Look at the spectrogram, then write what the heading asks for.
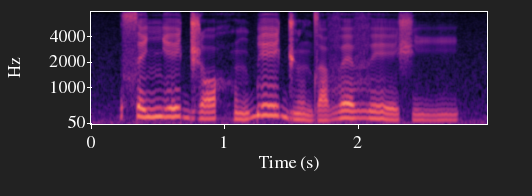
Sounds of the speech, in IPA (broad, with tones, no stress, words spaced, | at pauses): sɛ˦ɲeː˦d͡ʒɔ˧ hũ˨ɡ͡beː˦d͡ʒũ˨ da˨vɛ˦ veː˦˨ʃiː˧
